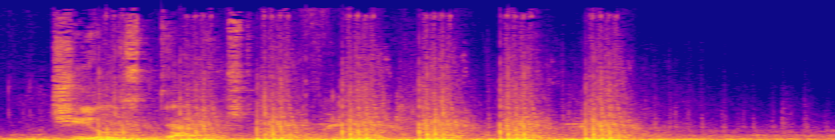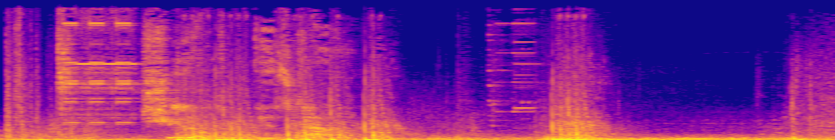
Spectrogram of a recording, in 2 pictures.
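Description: Laser cannons fire in rapid bursts with booming blasts.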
